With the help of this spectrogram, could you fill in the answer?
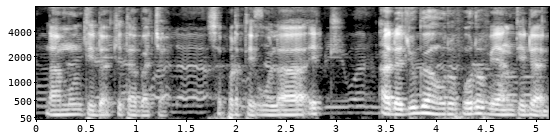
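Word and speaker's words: أولئك: Huruf waw setelah alif tidak boleh kita baca dua harokat. Ya, tidak boleh kita baca ulaik, nggak boleh. Ya, tetap dibaca satu harokat. Yang benar ulaik, hamzahnya atau alifnya dibaca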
